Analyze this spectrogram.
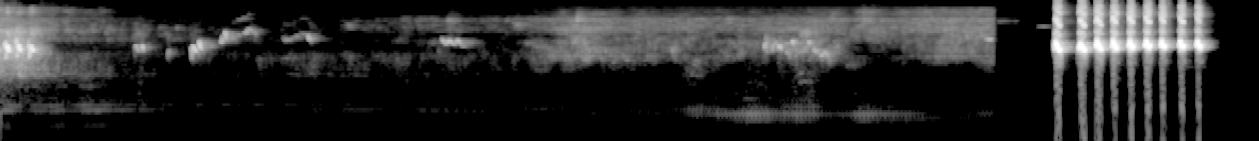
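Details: Yellow-vented bulbul recording used as a lure to get a silent caged bird singing: scattered short chirps and slurred notes, then a loud, fast run of about ten sharp, evenly spaced pulses at the end.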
